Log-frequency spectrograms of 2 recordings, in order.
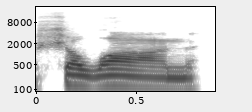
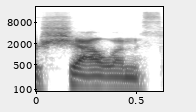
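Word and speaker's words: Shallan: a long time to convert myself to Shalon rather than shatlin I was calling her Shaolin for years in my brain uh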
